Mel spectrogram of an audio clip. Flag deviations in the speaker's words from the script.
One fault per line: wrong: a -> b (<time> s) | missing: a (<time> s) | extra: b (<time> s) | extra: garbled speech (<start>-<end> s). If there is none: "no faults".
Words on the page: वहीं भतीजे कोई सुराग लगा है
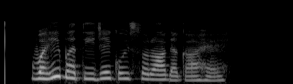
no faults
